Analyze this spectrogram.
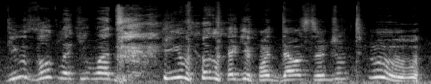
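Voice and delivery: high-pitched jeer breaking into laughter; mocking retort. Real, not acted. Reactor turns the insult back on the other man, mocking. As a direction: throw it back at them, high and amused.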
